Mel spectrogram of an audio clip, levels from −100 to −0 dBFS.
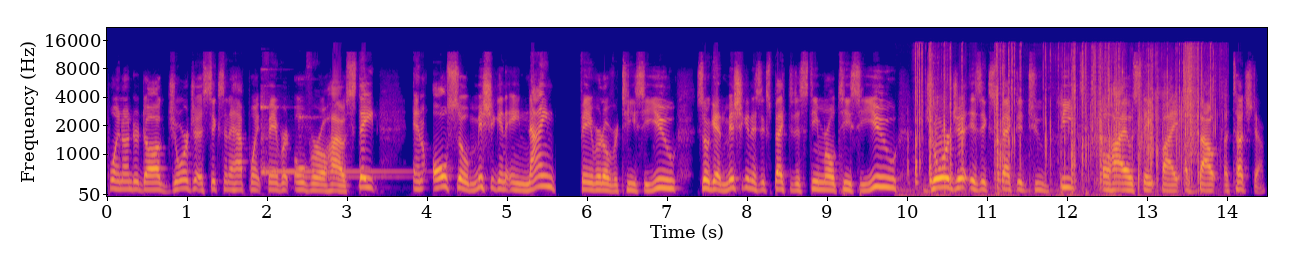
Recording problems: doorbell; faint; from 2 to 3.5 s; peak 10 dB below the speech
audio cutting out; at 5.5 s
footsteps; noticeable; from 10 to 14 s; peak 2 dB below the speech

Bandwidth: 15 kHz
